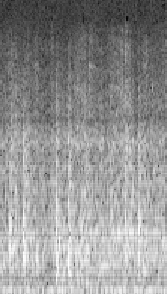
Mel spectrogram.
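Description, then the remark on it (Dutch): A small amusement park train at the Efteling rattles steadily along its rails with a continuous rumbling clatter and faint rhythmic clicks, quieter than a real train, for a couple of seconds with no voices. “Ja, maar niet zo hard als de echte trein, hoor.”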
